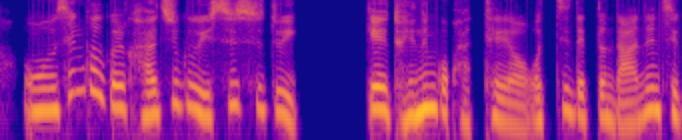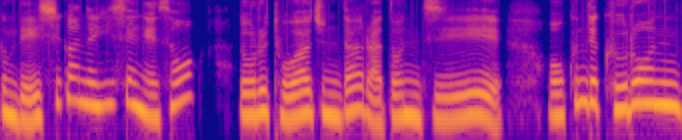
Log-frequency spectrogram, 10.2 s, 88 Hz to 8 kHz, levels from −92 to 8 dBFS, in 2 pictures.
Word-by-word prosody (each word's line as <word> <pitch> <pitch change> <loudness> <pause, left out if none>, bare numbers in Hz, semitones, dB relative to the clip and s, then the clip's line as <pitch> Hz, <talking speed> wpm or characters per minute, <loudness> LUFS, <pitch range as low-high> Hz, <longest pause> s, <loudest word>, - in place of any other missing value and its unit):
어 230 -3 0
생각을 385 - 0
가지고 225 +7 -1
있을 195 +9 0
수도 230 -4 -2
있게 240 - 0
되는 200 +6 +5
것 215 -4 -1
같아요 160 -1 -6
'어찌 170 +7 -5
됐든 190 -2 -4
나는 160 +11 -1
지금 210 -1 -1
내 170 0 +1
시간을 295 - 0
희생해서 280 - -1 0.3
너를 200 +2 +2
도와준다.'라든지. 190 -2 0 0.3
어 195 0 -1
근데 300 +5 +2
그런 280 +1 +4
215 Hz, 285 characters per minute, -22 LUFS, 190-265 Hz, 0.3 s, 되는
